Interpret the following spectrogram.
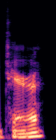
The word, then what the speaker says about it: Tarah: And I just realized I haven't seen your name wrong the entire time. It's actually Tara.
